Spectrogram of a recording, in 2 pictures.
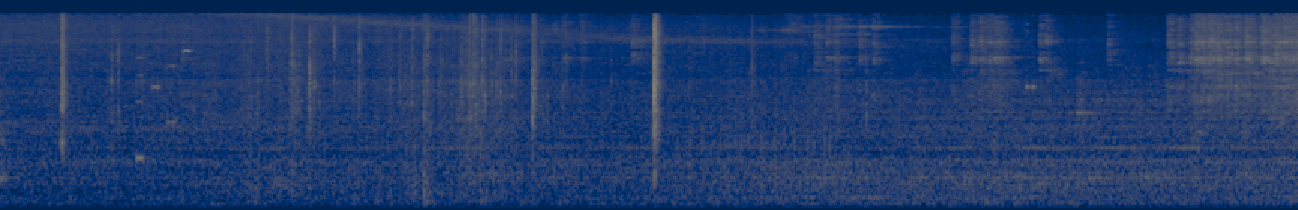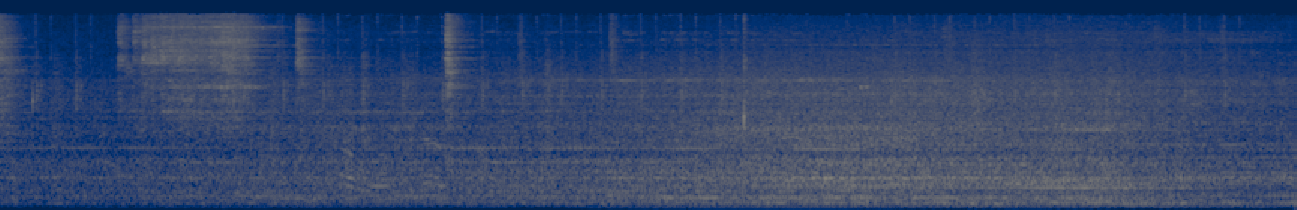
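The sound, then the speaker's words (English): A passing daytime intercity train going the other way rumbles by, its broad, steady roar building louder toward the end, with a few sharp clicks early on and muffled voices in the background. “I assume that's one of the daytime intercity trains going the other way then.”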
